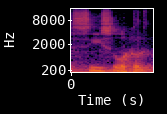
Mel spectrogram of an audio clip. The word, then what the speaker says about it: Cecil Hotel: The Cecil Hotel. – Never heard of it. – That's how you say it. – Yeah, the Cecil Hotel.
